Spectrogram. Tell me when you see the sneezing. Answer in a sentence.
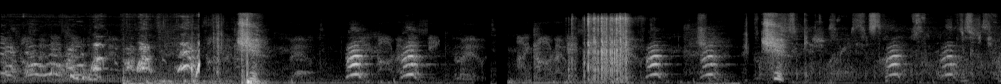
The sneezing can be heard from 1.6 to 2.6 s and from 6.8 to 7.9 s.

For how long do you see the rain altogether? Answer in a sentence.
You can't hear the rain here.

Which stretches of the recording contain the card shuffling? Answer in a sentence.
The card shuffling can be heard from 1.2 to 2.7 s and from 5.7 to 6.5 s.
